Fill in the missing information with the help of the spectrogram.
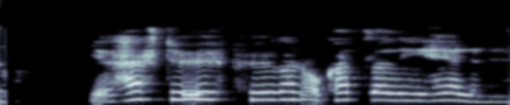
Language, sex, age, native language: Icelandic, male, 11, Icelandic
